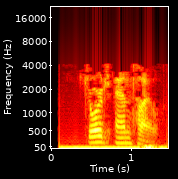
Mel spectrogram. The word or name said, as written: antheil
